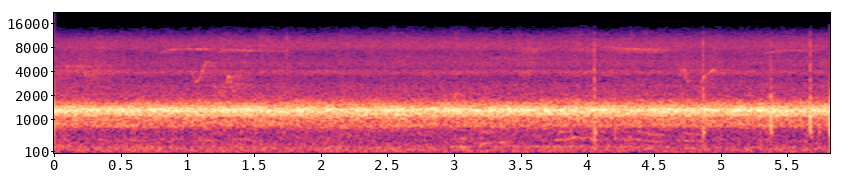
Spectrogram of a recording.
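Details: Brood V periodical cicadas at Mohican State Park, Ohio, on June 4, 2016, in full chorus, a steady, unbroken droning whine that never rises or falls.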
